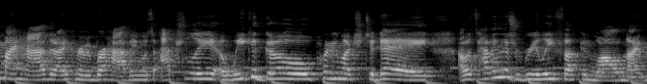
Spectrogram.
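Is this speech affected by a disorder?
No.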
